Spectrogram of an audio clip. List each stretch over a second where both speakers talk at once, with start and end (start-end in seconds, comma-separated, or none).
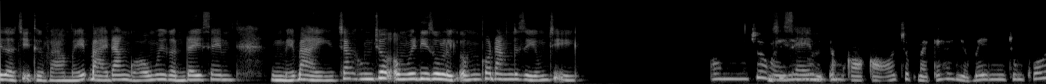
none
